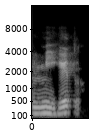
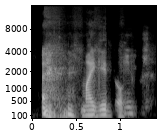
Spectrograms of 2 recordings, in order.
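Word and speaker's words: Mygeeto: Estaba pensando en el planeta de Star Wars, pero ese no es porque es mi gueto. Maikito. Es Maikito, no mi gueto.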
